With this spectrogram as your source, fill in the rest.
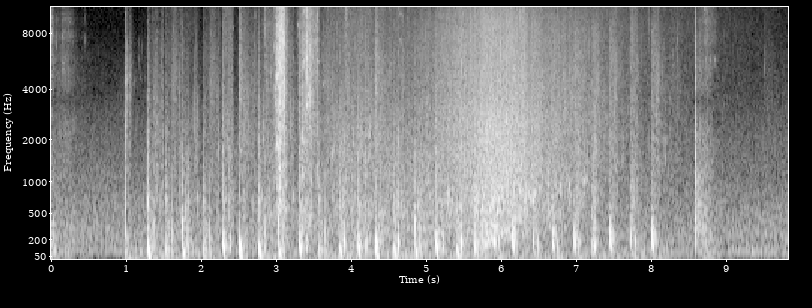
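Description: Footsteps run quickly over ground and grass.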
